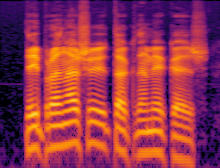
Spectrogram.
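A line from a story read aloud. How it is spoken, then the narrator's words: Insinuating, teasing question. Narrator (Russian): я вкрадчиво осведомился у друга, подначивая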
